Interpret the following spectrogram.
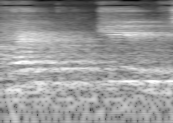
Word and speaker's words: handkerchief: Nah handkerchief bisa handkerchief.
